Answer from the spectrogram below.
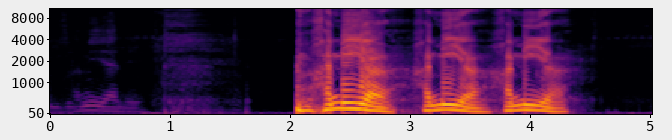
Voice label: female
